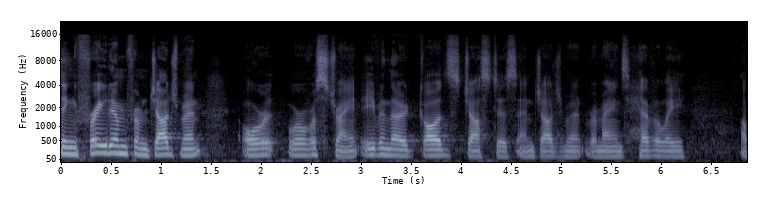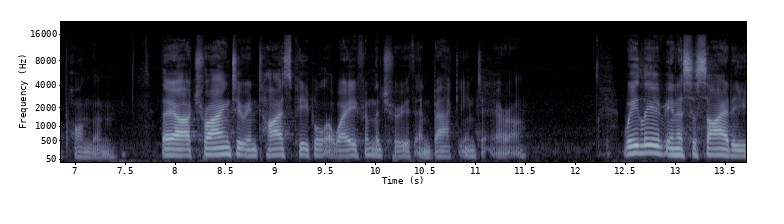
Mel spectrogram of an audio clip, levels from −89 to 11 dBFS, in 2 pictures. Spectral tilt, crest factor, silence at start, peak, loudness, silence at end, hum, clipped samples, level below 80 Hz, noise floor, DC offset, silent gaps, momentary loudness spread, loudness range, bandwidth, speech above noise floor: -4.5 dB/octave; 22 dB; 0 s; -8 dBFS; -30 LUFS; 0 s; none; under 0.1%; -74 dBFS; -65 dBFS; under 0.1%; none; 16 LU; 8 LU; 16 kHz; 35 dB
